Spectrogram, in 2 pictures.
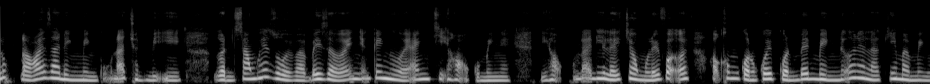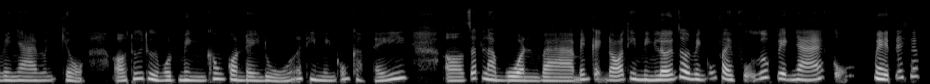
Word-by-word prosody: lúc 300 - 0
đó 205 -1 +1
ấy, 255 +4 +2
gia 285 -2 +4
đình 210 -4 +3
mình 185 -2 0
cũng 270 +6 -13
đã 275 - -1
chuẩn 205 -8 -5
bị 185 -1 -4 0.3
gần 200 -2 0
xong 250 +6 +1
hết 330 +1 0
rồi. 225 -8 +2
Và 185 -1 -1
bây 240 +5 +4
giờ 220 -6 +2
ấy, 210 +6 -1
những 265 +2 0
cái 295 -1 +1
người 215 -9 +4
anh 245 +5 +1
chị 250 -1 -9
họ 230 0 -4
của 170 - -9
mình 180 +1 -1
này, 180 0 -3 0.3
thì 180 - -8
họ 215 +1 -4
cũng 255 - -4
đã 270 - -3
đi 270 0 +4
lấy 215 -1 +4
chồng, 235 -5 +1
lấy 200 +4 +3
vợ 285 +4 +2
ấy, 245 +3 +1 0.2
họ - - -4
không 275 -2 -2
còn 215 -5 +2
quây 250 +2 +5
quần 205 -4 +1
bên 245 0 +3
mình 210 -4 +3
nữa, 230 +9 -1
nên 285 -3 +4
là 205 -2 +1
khi 260 -1 +2
mà 225 -3 +3
mình 195 -1 -2
về 190 -1 -1
nhà 180 -1 -2
mình, 185 +3 -8
kiểu, 175 -7 -4 0.3
ờ, 175 - -3
thui 265 +1 -1
thủi 245 -5 +3
một 190 +1 -2
mình, 180 -2 0
không 250 +1 -1
còn 210 -4 +1
đầy 180 -2 -1
đủ 170 -1 -3
nữa 265 - -4
thì 230 - +1
mình 180 -2 -3
cũng 250 +5 -6
cảm 215 -6 -9
thấy, 235 - 0 0.3
ờ, 175 0 -3
rất 275 0 -3
là 225 -4 +3
buồn. 180 -3 +1
Và 170 -1 -1
bên 230 +2 -2
cạnh 235 - -8
đó 195 +1 +1
thì 250 - 0
mình 210 -2 +2
lớn 210 +3 +5
rồi 310 -4 +5
mình 235 -4 0
cũng 275 +2 -10
phải 235 -8 +2
phụ - - -8
giúp 310 +4 -1
việc 250 -3 +2
nhà 210 -1 +1
ấy, 270 - -1
cũng 400 - -11 0.2
mệt 245 -4 +7
đấy 315 - -6
chứ. 370 - -4
215 Hz, 300 wpm, -23 LUFS, 190-255 Hz, 0.3 s, mệt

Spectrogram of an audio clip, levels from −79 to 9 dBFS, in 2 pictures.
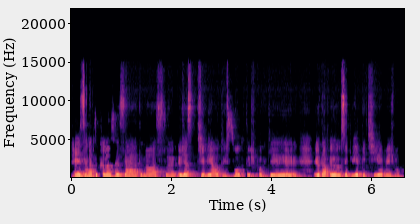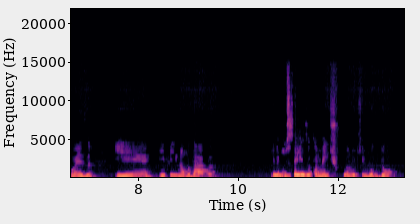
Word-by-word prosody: Exato, 230 -1 +4
cansa 230 0 +2
exato. 235 0 +1
Nossa, 245 0 -4 0.2
eu 230 - +6
já 245 0 +8
s 235 0 -4
tive 240 0 +2
altos 270 +3 -3
surtos 235 -3 -1
porque 215 0 -3
e 210 0 +3
e - - -16 0.3
eu 215 - +7
estava 220 0 +1
eu 220 -1 +7
sempre 240 +2 0
repetia 240 -1 +3
a - - -3
mesma 205 -2 -5
coisa, 200 +1 -5 0.5
e, 195 -1 -3 0.2
enfim, 210 0 -7
não 195 0 -6
mudava. 190 -3 -7 1.1
Eu 215 +1 0
não 280 +6 -5
sei 245 -6 +3
exatamente 230 -2 -2
quando 230 +2 -5
que 235 -1 -14
mudou. 195 -5 -6
225 Hz, 145 wpm, -19 LUFS, 205-240 Hz, 1.1 s, já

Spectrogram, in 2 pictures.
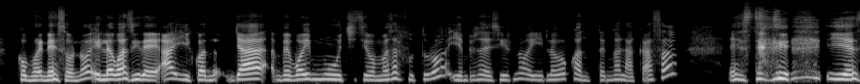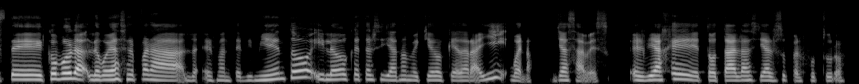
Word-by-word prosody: como 200 -3 0
en 200 0 +3
eso, 200 -4 +4
¿no? 265 +9 0
Y 235 - +6
luego 230 +2 +7
así 230 -3 +4
de 205 -3 +5
ay, 250 -4 +4
y - - -3
cuando 210 +1 0
ya 245 +3 +7
me 215 +1 0
voy 230 +3 +2
muchísimo 220 -3 -2
más 215 +5 -3
al 275 -4 -2
futuro 230 - -5
y 205 - -6
empiezo 200 +3 -6
a - - -3
decir: 205 +1 -6
"No, 255 -2 -7
y 205 -2 -7
luego 225 +3 -5
cuando 215 -8 -7
tenga 205 +2 -8
la 175 -4 -7
casa, 225 - -5 0.6
este 230 +5 +2 0.6
y 240 -2 +5
este 225 -2 +2
¿cómo 255 +1 +4
lo 255 - +4
le 210 0 -1
voy 215 0 0
a 220 - +4
hacer 230 -2 -6
para 200 -5 0 0.2
el 195 -1 -12
mantenimiento? 200 - -3
Y 230 - -7
luego, 225 +1 -2
¿qué 230 -1 -8
tal 225 -1 -7
si 215 - -13
ya 195 -1 -4
no 210 +1 -7
me 190 -2 -9
quiero 195 -2 -6
quedar 180 -1 -6
allí?". 265 +12 -4
Bueno, 175 -2 -7 0.2
ya 195 -1 -4
sabes, 190 - -9 0.2
el 195 -2 -4
viaje 210 0 0
total 185 +1 -1
así 195 -1 -5
al 185 -2 -3
superfuturo. 175 -2 -13
215 Hz, 215 wpm, -21 LUFS, 195-235 Hz, 0.6 s, luego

